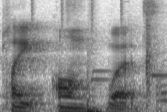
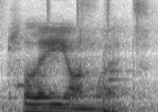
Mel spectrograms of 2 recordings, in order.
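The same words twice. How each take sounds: First: Play and on are separated without linking. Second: A y sound joins play to on smoothly. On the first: The speaker calls it wrong. "That's not smooth, it's not native, it's not fluent" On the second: The speaker calls it right.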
